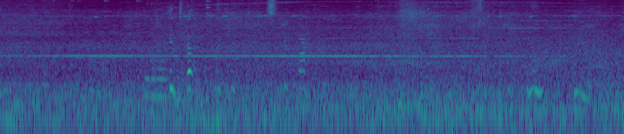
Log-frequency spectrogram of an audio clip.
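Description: Steady rumbling and rattling from inside a moving Kashtan Kobra tram, with a faint whine and occasional clunks, a constant hum throughout.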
